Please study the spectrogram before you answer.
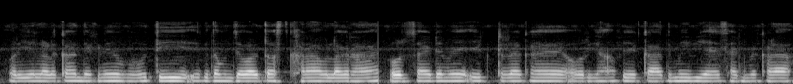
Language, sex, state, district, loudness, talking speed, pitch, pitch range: Hindi, male, Bihar, Lakhisarai, -16 LUFS, 210 wpm, 155 Hz, 155-160 Hz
